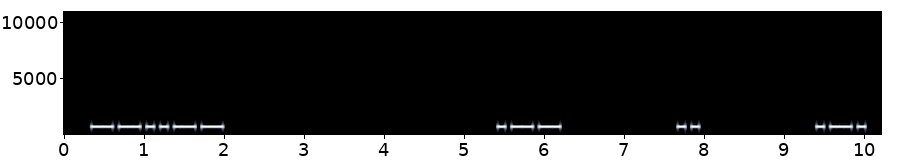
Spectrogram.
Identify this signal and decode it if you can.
Morse code, heard as a keyed tone, about 14 wpm, spaced as for 5 wpm, 700 Hz. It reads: , WIR
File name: Morsekurs / Witze / Witz 16. Oktober 2018, 25 F70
